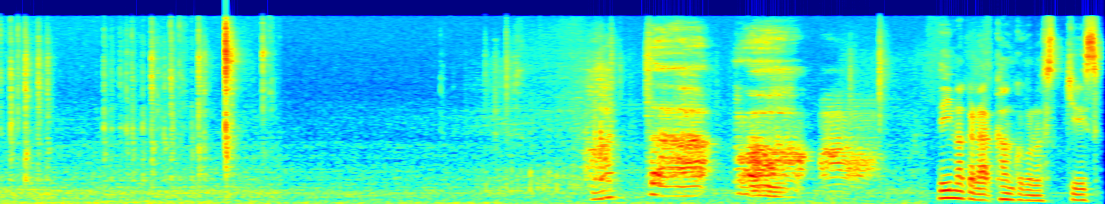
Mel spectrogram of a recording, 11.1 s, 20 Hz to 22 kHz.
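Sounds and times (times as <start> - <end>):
laptop keyboard typing: 0.0 - 2.9.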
